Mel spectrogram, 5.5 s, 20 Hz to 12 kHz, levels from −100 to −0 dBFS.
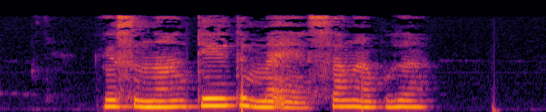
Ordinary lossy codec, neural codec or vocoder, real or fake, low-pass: MP3, 32 kbps; none; real; 7.2 kHz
